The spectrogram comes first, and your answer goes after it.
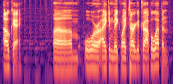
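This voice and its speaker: A man's voice: medium pitch, flat delivery, normal speed, fairly bright tone, smooth, soft background music. A man chatting casually as a player in a tabletop game, thinking his moves through aloud.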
